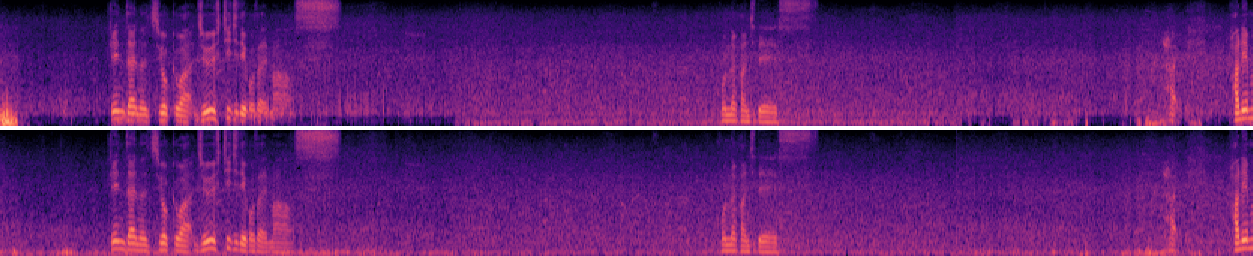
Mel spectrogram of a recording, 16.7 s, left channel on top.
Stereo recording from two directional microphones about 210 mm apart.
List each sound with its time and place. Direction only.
1.4 s speech: 10° right (ahead or behind)
9.6 s speech: 5° right (ahead or behind)
15.6 s speech: 5° left (ahead or behind)
16.3 s a sound: 5° right (ahead or behind)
